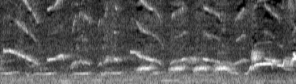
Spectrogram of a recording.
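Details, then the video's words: Hwamei kept as a cage bird, praised for excellent singing and fighting: softer series of slurred whistles and short rising notes, somewhat faint against a steady background hum. "Họa mi vip đuôi lá vả cứng, hót cực tốt đấu tốt"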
